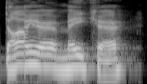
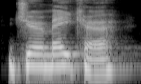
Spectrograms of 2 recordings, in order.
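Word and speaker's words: D'yer Mak'er: Now, it took me till recently diving into this to realize that the song I've been calling Dire Maker is pronounced Jermaker because it's a fucking reggae song.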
